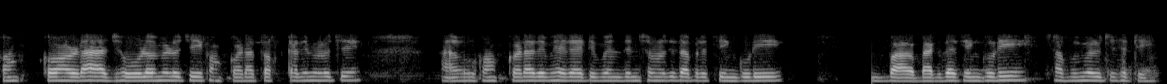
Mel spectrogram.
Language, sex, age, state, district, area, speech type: Odia, female, 45-60, Odisha, Nayagarh, rural, conversation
